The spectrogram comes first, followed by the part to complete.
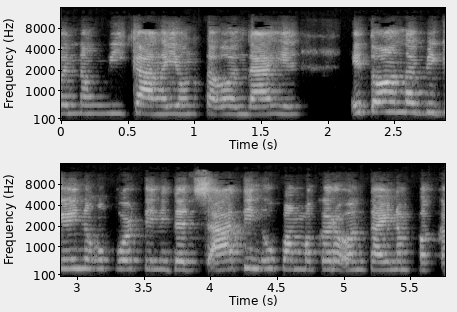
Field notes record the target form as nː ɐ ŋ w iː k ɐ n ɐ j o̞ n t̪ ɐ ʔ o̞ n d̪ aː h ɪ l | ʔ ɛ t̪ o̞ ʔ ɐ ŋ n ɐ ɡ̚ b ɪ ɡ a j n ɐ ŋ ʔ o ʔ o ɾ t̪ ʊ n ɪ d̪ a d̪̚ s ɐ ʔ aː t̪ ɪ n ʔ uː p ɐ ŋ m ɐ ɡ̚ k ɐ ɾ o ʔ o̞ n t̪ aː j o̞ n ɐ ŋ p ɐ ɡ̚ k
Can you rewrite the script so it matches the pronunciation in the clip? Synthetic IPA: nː ɐ ŋ w iː k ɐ ŋ ɐ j o̞ ŋ t̪ ɐ ʔ o̞ n d̪ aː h ɪ l | ʔ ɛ t̪ o̞ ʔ ɐ ŋ n ɐ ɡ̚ b ɪ ɡ a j n ɐ ŋ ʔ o p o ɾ t̪ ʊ n ɪ d̪ a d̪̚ s ɐ ʔ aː t̪ ɪ n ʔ uː p ɐ ŋ m ɐ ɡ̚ k ɐ ɾ o ʔ o̞ n t̪ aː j o̞ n ɐ ŋ p ɐ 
